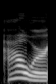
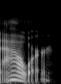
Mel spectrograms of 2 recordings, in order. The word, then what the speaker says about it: hour: The H in hour is completely silent, so the word really starts with the vowel sound ow. That one silent letter is exactly why it becomes an hour.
